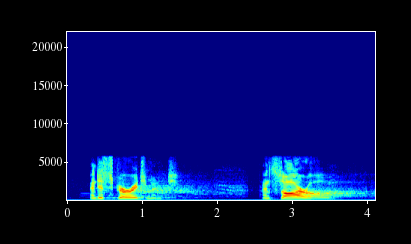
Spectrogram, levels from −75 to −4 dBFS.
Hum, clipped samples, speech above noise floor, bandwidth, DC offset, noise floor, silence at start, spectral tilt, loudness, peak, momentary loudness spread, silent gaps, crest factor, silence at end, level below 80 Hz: none; under 0.1%; 28 dB; 6 kHz; under 0.1%; -48 dBFS; 0.3 s; -4.5 dB/octave; -19 LUFS; -4 dBFS; 22 LU; none; 20 dB; 0.35 s; -52 dBFS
